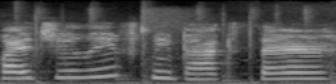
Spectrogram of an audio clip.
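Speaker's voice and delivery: high, eerie, creepy ghostly voice. Voicing a ghostly apparition appearing before a guard: creepy ghost voice. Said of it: "creepy and just".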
